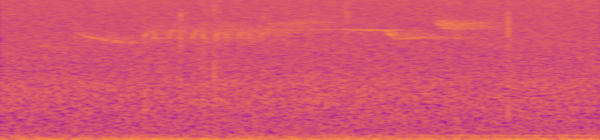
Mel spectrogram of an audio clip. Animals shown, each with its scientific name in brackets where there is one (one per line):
Black-throated Green Warbler (Setophaga virens)
Black-throated Blue Warbler (Setophaga caerulescens)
